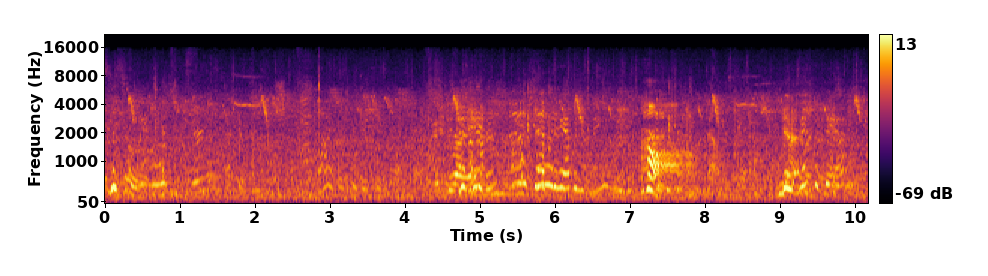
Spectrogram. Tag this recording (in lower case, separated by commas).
zebra braying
